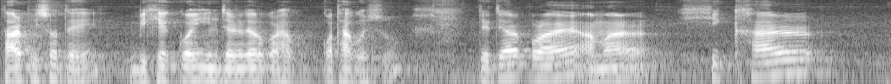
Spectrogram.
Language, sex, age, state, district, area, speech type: Assamese, male, 30-45, Assam, Goalpara, urban, spontaneous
